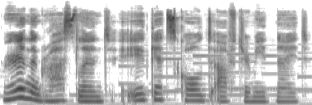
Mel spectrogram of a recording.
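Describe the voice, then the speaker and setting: A woman playing a sincere, easily flustered young heroine, narrating and speaking in a romance story with soft expression. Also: medium pitch, measured pace, close to an everyday voice. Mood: tender narration. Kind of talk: first-person narration and dialogue in a romance story. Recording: music behind the voice.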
